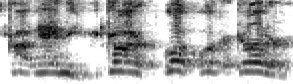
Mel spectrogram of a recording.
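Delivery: high, frantic boast from a guard; excited guard. Acted. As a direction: call out your catch in a high voice. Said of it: "a guard you knew going".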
